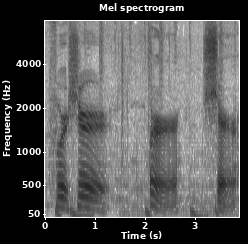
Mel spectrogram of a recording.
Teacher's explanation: when we speak a little faster the word for kind of becomes fur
